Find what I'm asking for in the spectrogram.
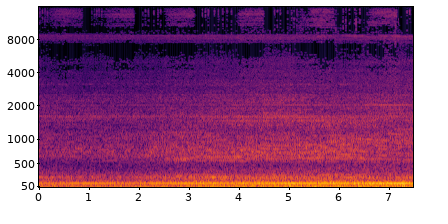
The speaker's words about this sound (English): there goes a truck pulling away, filled up with salt.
